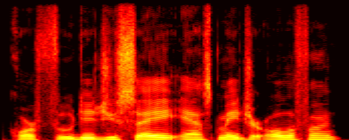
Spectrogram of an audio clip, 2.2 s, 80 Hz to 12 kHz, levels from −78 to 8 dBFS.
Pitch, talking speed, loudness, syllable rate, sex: 145 Hz, 190 wpm, -14 LUFS, 5.8 syllables/s, male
